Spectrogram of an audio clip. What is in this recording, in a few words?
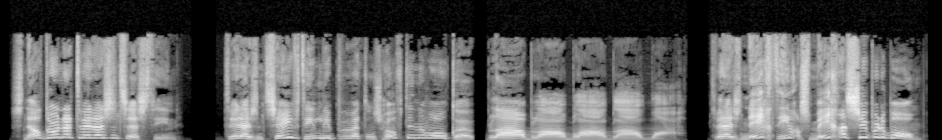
enthousiast and cool voice Dutch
